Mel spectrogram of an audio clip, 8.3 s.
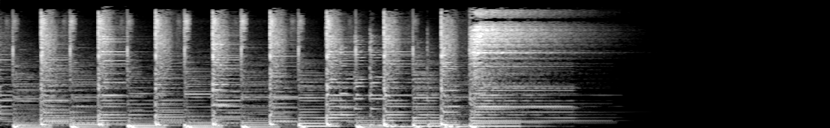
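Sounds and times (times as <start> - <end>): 
uptempo ragtime music: 0.0 - 6.2.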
